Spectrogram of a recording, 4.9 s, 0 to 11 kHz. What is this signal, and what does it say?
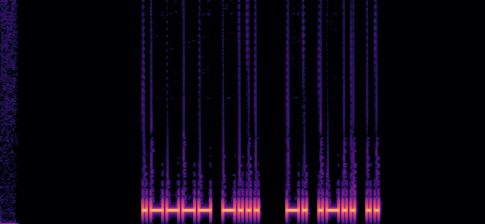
Morse code, heard as a keyed tone, about 32 wpm, 700 Hz. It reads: 1B NLI
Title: Field Day Exchanges Encore - 30wpm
